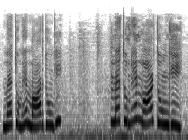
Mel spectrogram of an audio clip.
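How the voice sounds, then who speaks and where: A woman's voice: very high-pitched, fairly quick, fairly bright tone, faint music behind. A woman voicing a grieving young woman who accuses a killer in a dubbed drama. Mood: frantic. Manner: frantic, accusing.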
